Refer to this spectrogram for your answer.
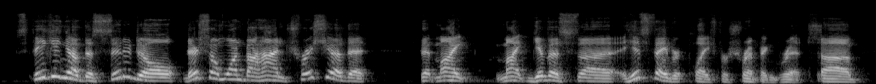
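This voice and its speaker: A loud man with a high pitch, very wide pitch swings, a bright, sharp tone and a fairly slow pace. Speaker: utility commissioner. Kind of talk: committee meeting chairing. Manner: casual.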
